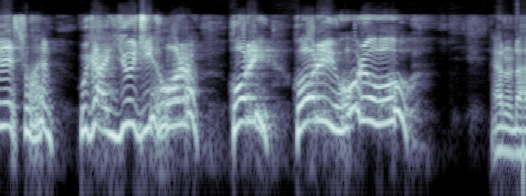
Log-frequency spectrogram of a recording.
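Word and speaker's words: Yuji Horii: And I always call him Yuji Hora. And it's Hori, I believe.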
